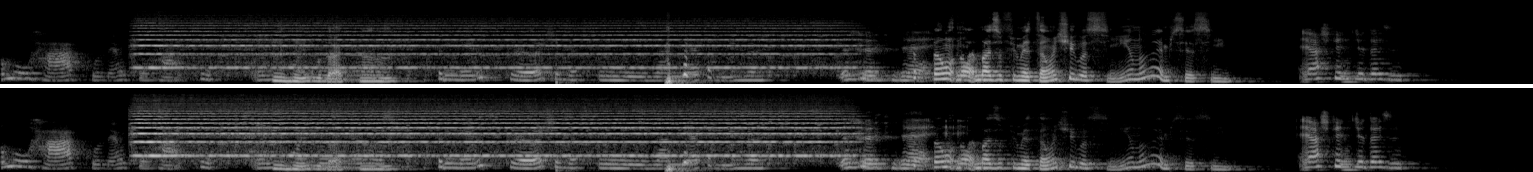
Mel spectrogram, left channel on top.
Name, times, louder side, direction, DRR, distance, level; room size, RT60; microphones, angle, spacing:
voice 1, 0.0-2.1 2.5-4.1 4.4-7.7 8.4-9.7 13.0-14.0, right 3 dB, 25° right, 0.4 m, -36 dB
sound 1, 1.3-8.7, right 7 dB, 75° right, 0.8 m, -26 dB
voice 2, 2.7-4.0 9.3-12.3, left 4 dB, 50° left, 0.4 m, -28 dB
12.5 x 5.4 x 5.0 m
head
